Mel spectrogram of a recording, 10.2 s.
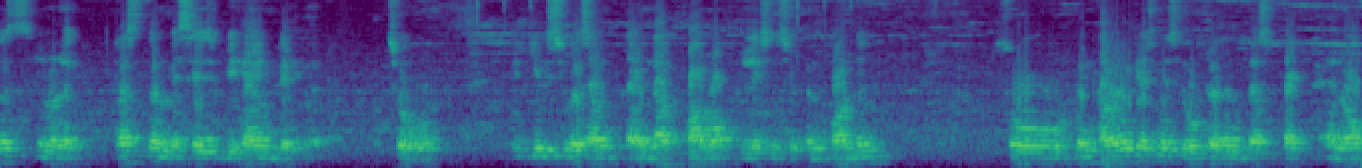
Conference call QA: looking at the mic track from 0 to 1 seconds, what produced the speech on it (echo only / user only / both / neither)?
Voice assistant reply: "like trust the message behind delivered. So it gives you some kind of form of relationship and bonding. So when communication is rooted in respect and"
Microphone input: echo only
